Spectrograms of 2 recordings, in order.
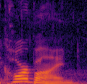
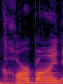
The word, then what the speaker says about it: carbine: up in the dictionary it can be pronounced both carbine and carbine it is okay I am allowed to say carbine and I I usually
